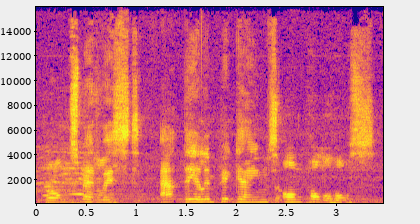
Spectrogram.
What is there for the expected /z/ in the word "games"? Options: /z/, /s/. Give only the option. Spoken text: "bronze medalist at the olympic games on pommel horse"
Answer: /z/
